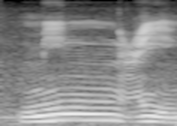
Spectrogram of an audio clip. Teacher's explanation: Ya, jangan langsung dilepas. Tempelkan dulu ujung lidahnya ini dengan gusi. Tahan dulu sebentar. Langsung masuk ke ain.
